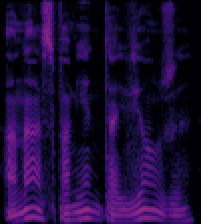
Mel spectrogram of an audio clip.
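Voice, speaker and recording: A tender, anxious young mother torn between love and duty, as a man reads her. His voice is very deep and dark, and he paces the lines slowly. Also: breathy edge, heavily acted.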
